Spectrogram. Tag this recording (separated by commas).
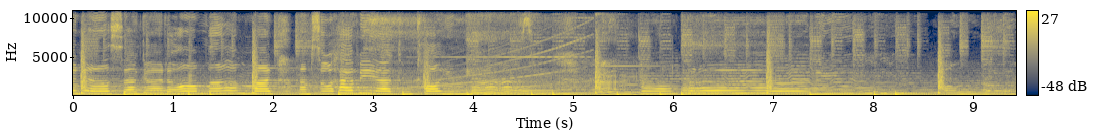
Music, Rhythm and blues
